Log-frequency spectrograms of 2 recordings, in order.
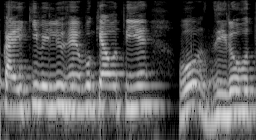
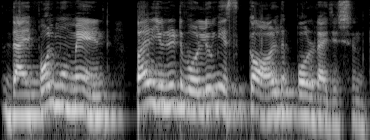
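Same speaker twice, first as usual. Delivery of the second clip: slow, even reading for students to copy; slow dictation; much slower than usual. Shown as a demonstration. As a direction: dictate each word slowly so they can write. Dictating the definition again. (धीमे-धीमे notes लिखवाना)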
